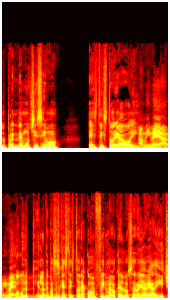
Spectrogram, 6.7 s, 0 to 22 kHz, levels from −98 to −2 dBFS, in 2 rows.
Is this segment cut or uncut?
cut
